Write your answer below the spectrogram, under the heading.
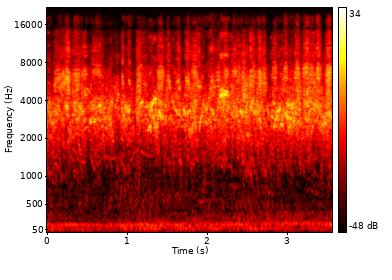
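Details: Brief stretch of contented budgerigar chatter: overlapping high twitters and thin whistled notes, steady and busy with a faint low hum beneath.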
